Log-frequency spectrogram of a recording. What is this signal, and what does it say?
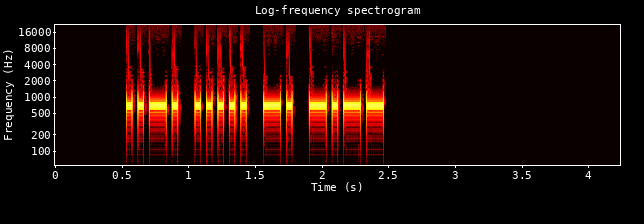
Morse code, heard as a keyed tone, about 27 wpm, 700 Hz. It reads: F5NY
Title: DXCC-100 Call Signs - 4 Characters - Repeated 2x - 28wpm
